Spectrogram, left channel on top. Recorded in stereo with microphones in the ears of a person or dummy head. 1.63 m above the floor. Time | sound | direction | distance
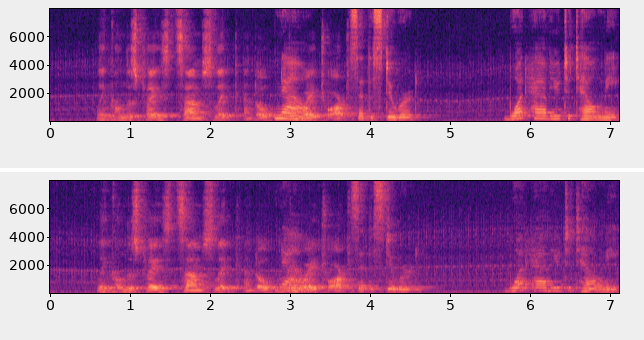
0.6 | a man speaking | 80° left | 1.6 m
2.8 | a woman speaking | 55° left (ahead or behind) | 0.6 m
